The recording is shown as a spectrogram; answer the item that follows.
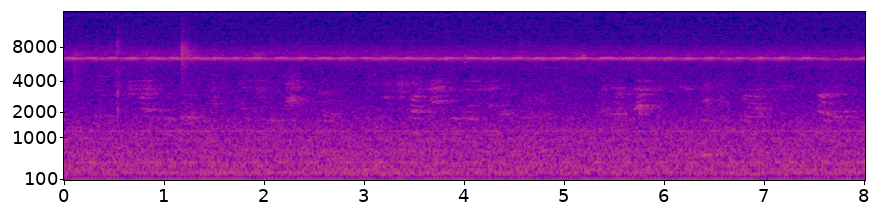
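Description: Near silence: room tone with a faint, steady, high-pitched whine throughout.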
